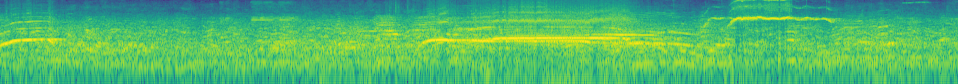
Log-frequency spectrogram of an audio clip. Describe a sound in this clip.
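A large crowd of young people screams and cheers loudly.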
